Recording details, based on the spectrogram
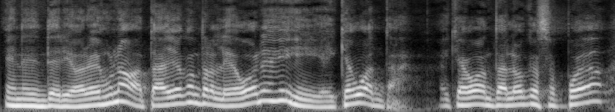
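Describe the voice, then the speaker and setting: A man's voice: on the high side, expressive, a little fast, warm tone, no room sound, studio quality. A man with a Caracas Venezuelan accent giving reflective, conversational answers as a comedian being interviewed.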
